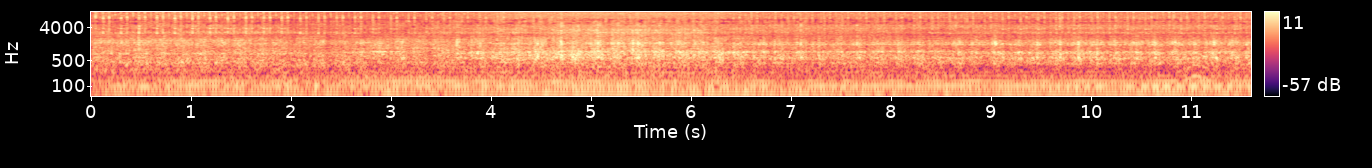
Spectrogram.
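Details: 2011 BMW 335i idling evenly with a faint irregular tapping under two per second; owner says it doesn't stall, temperature doesn't rise much; odd idle noise, source unknown.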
